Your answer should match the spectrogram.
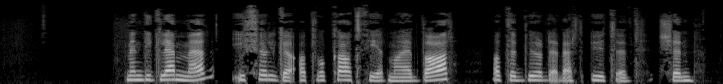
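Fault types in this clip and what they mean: Generation loss, throughout: the speech sounds swirly, smeared and hollow, more so than a single lossy encode would leave, with blunted consonant attacks and a watery, holed-out top end. The likely cause is repeated lossy coding, with the audio decoded and re-encoded around ten times in a chain that fits 64 kbit/s MP3. Each pass requantised on a shifted frame grid, so the noise and spectral gaps piled up.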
